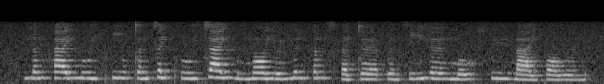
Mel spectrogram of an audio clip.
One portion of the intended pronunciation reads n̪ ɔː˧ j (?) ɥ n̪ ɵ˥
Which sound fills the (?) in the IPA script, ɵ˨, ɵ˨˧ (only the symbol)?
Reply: ɵ˨˧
